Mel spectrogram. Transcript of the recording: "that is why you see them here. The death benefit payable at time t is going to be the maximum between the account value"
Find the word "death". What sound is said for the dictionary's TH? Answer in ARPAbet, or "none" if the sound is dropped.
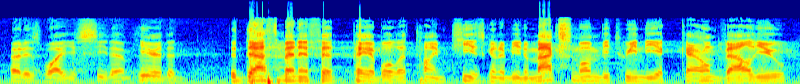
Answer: TH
